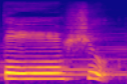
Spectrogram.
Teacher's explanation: తేషు మూర్ధన్య షు హ్రస్వము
